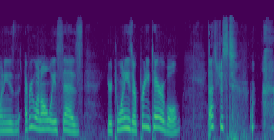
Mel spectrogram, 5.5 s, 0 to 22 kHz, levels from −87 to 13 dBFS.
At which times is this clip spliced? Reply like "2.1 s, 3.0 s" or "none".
3.8 s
